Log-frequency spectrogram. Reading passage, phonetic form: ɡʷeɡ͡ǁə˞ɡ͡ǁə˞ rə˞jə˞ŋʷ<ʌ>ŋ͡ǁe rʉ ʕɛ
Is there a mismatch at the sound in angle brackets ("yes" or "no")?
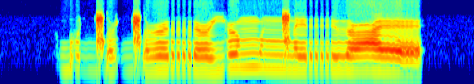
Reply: no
